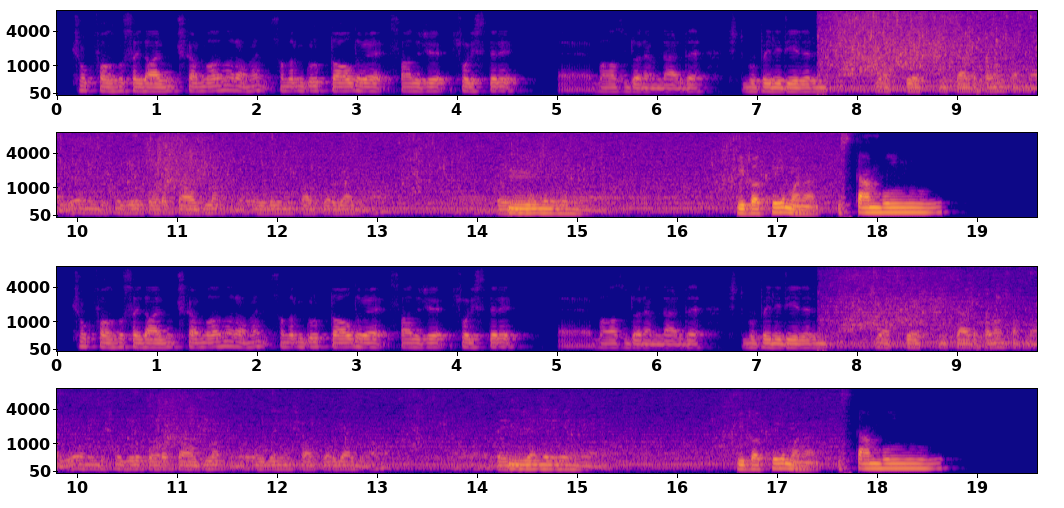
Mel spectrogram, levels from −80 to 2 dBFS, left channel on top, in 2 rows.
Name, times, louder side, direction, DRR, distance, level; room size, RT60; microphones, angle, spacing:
voice 1, 0.2-4.6 5.0-6.4 6.8-7.8 8.2-13.1 13.7-15.4, left 1 dB, 5° left, 0.9 m, -35 dB
sound 1, 7.6-17.7, left 6 dB, 75° left, 0.9 m, -38 dB
voice 2, 14.3-14.9 16.6-18.7, left 6 dB, 50° left, 0.3 m, -24 dB
9.9 x 5.4 x 3.5 m
head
